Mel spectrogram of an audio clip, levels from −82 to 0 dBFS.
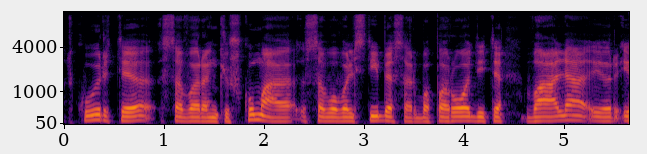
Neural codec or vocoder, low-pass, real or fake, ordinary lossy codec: none; 10.8 kHz; real; AAC, 64 kbps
